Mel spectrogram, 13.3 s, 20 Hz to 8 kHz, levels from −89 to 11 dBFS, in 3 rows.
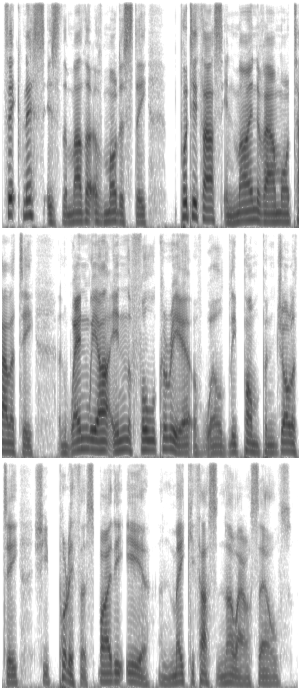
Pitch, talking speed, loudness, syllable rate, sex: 110 Hz, 165 wpm, -19 LUFS, 4.5 syllables/s, male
